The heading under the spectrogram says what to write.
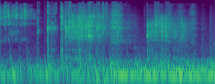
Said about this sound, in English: Oh, yeah. Listen to those dice.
